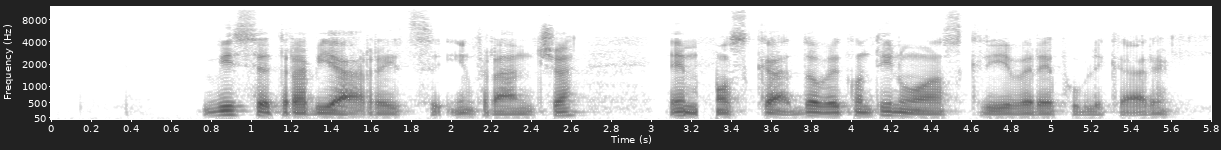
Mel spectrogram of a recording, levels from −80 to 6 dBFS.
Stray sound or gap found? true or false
true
